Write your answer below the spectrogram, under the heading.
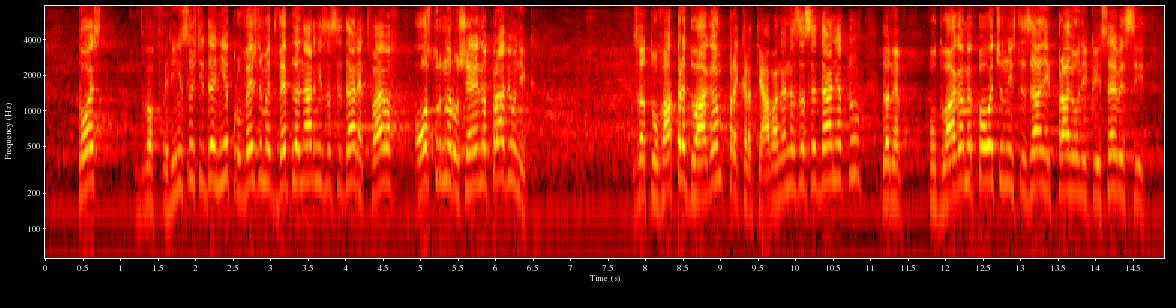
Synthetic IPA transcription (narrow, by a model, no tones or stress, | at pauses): t̪ɔɛst̪ | vɐfɛd̪inisɤʃt̪id̪ɛnːiɛpɾovɛʒd̪ɐmɛd̪vɛplɛnaɾnizɐsɛd̪anʲiɐt̪ovaɛvɐfɔst̪ɾʊnɐɾʊʃɛniɛnɐpɾavilˠnik | zɐt̪ovapɾɛd̪lˠaɡəmpɾɛkɾɐt̪ʲjavɐnɛnɐzɐsɛd̪anʲiɛt̪o | d̪ɐnɛ | pod̪lˠaɡəmɛpɔvɛt͡ʃɛnɐist̪ɛzaniɛipɾavilˠnikəisɛbɛsi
